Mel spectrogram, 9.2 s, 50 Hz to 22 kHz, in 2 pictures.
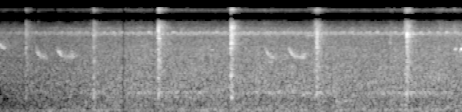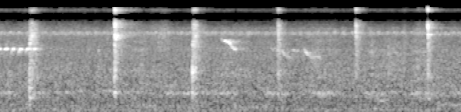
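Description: Birds chirping, short high calls, some falling in pitch, over a background hiss. Under them, sharp ticks repeat evenly about once every 0.8 seconds from about a second and a half in.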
